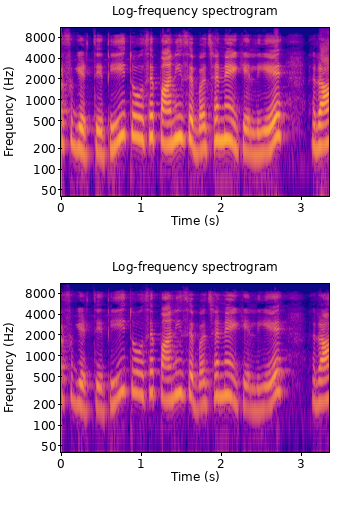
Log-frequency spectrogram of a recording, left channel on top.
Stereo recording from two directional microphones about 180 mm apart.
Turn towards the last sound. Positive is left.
turn(degrees=30)  # may be behind; listen again after turning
